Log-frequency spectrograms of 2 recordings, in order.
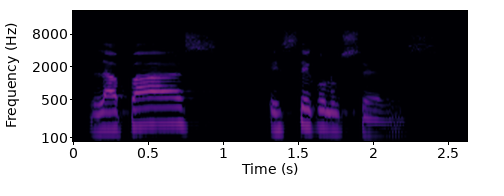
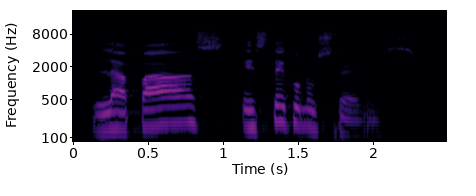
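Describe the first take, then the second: The two takes are said the same way.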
